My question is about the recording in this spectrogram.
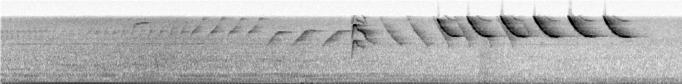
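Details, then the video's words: Canary singing: a series of high, downward-sweeping notes that grow louder and faster into a bright, ringing trill near the end, over a steady low hum. "Kenari manapun pasti bunyi"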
